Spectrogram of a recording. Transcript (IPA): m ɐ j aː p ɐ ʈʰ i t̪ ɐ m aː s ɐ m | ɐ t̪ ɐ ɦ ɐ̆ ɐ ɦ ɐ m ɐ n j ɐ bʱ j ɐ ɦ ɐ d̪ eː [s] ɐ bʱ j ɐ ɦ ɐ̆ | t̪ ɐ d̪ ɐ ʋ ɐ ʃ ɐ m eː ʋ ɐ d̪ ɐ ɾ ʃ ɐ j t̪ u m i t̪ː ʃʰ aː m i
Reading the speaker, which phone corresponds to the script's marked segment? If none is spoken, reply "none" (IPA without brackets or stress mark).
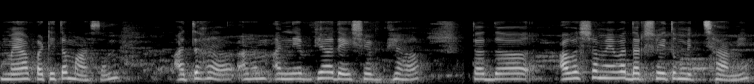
ʃ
